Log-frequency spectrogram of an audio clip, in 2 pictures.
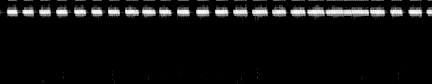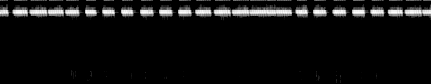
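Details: Two crickets stridulate in rapid high chirps; the pulses sometimes crowd together into brief near-continuous trills where the two callers overlap, then separate again. Nothing else audible.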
